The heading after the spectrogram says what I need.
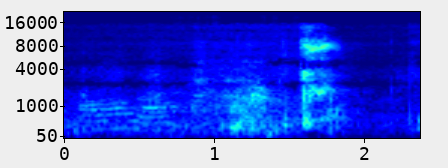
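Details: A young child gives a single sharp, explosive sneeze after soft breathing noises in a quiet room; sneezing.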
